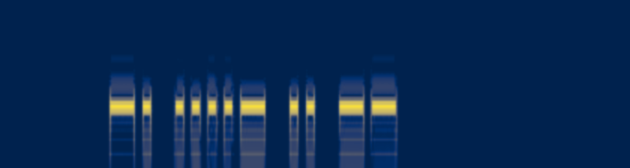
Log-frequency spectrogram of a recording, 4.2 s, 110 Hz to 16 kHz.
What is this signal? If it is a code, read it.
Morse code, heard as a keyed tone, about 23 wpm, 700 Hz. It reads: N4IM
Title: USA Call Signs - 4 Characters - Repeated 2x - 22wpm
